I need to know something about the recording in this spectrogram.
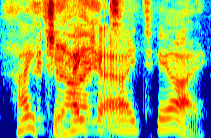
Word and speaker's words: Haiti: Hei Haiti or Hi, how do you pronounce Heii? Hi Ti.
